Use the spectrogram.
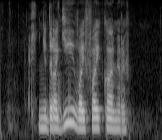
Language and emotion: Russian, neutral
